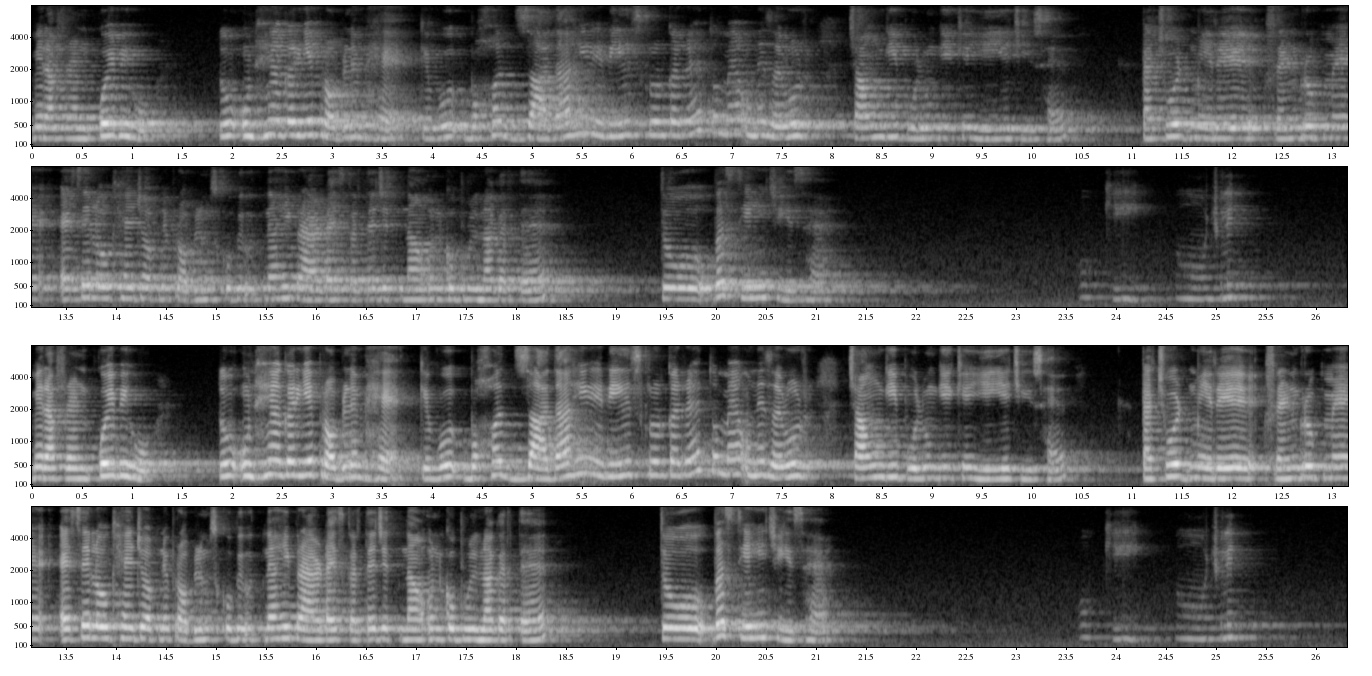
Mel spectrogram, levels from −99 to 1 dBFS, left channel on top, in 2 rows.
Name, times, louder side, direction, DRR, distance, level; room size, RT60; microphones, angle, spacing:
voice 1, 0.0-1.2 1.9-7.8 8.2-10.4 11.1-18.3 19.5-21.2, right 5 dB, 80° right, 10 dB, 0.4 m, -22 dB
voice 2, 23.6-24.2 24.6-25.2, right 1 dB, 15° right, 3 dB, 0.7 m, -41 dB
15.5 x 9.4 x 2.4 m, 2.2 s
head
